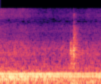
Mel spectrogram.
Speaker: Okay, and we've moved into the final spin. It's actually spinning nice and fast right now. You can see, smooth, sounds great. It's spinning super fast.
